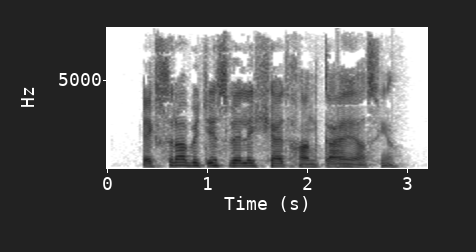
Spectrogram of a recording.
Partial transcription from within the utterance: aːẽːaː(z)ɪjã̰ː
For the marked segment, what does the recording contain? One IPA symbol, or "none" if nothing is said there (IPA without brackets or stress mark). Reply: s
